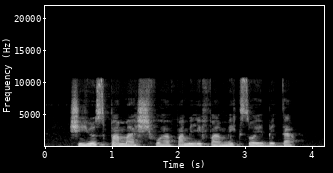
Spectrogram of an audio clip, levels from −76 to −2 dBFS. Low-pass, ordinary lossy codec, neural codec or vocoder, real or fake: none; none; none; real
